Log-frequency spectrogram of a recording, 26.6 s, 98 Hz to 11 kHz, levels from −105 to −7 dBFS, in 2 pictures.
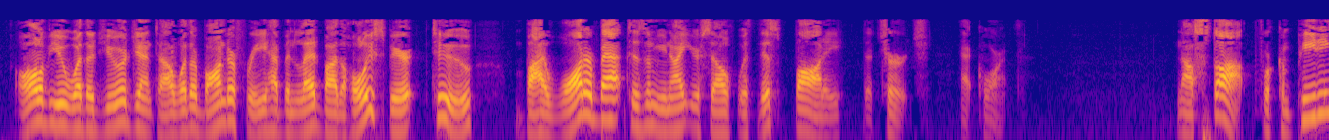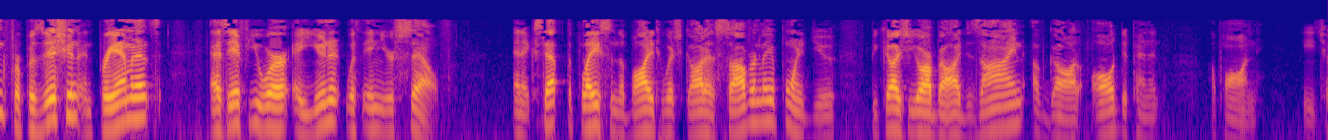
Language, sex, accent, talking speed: English, male, American, 165 wpm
